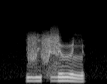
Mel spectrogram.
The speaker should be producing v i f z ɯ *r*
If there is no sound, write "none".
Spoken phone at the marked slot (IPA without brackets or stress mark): l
